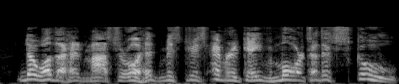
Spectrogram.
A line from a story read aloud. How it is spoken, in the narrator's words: growled Hagrid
